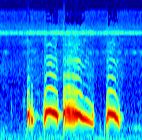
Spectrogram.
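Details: Spotted dove from northwestern Vietnam giving one soft cooing phrase: a short clipped note, a smooth arched coo, a longer trembling coo sliding downward, then a final arched coo, in a quiet setting.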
